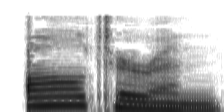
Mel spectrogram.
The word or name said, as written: alterant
